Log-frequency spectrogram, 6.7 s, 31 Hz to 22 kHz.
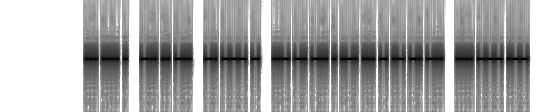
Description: Morse code, heard as a keyed tone, about 44 wpm, 700 Hz. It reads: SHE DID NOT UNDERSTAND HOW
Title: Sentences from Top 600 Words 45wpm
